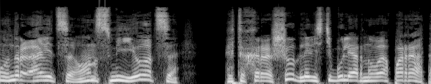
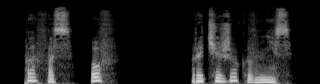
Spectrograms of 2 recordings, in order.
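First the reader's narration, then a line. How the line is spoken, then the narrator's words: Whispered under breath. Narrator (Russian): прошептала себе под нос Лиза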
